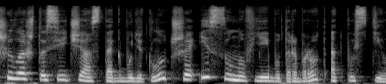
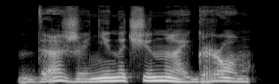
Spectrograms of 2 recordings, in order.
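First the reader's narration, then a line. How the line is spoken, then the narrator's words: Warning growl. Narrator (Russian): Предупреждающе рыкнул Илья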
